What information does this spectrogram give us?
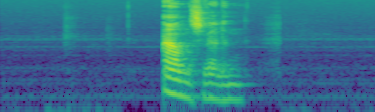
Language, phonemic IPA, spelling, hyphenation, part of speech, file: Dutch, /ˈaːnzʋɛlə(n)/, aanzwellen, aan‧zwel‧len, verb, Nl-aanzwellen.ogg
- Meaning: 1. to swell 2. to swell up, surge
